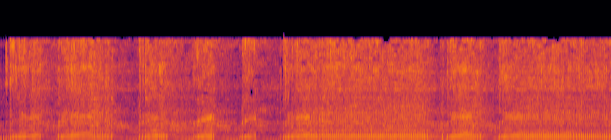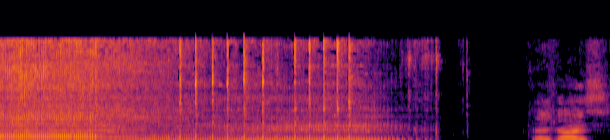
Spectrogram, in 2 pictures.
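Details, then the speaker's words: Chainsaw, warmed up, carburetor set very rich, cutting wood: revving note breaks into uneven burbling stutter in the cut instead of a clean scream. Four-stroking from rich carburetor mixture. "i want you to hear blubber in the cut that means that it's four-stroking okay listen for the four-stroke"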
